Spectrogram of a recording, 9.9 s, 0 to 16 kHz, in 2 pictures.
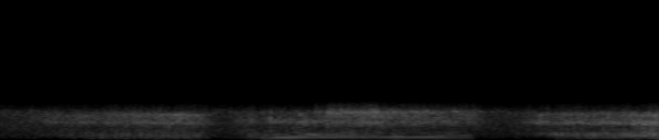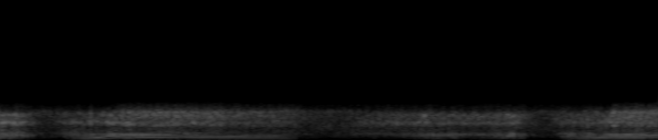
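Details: Man asleep snores: rhythmic tonal snores on inhalation with softer noisy exhalations, roughly three breaths in ten seconds, about 18 per minute; snoring.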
